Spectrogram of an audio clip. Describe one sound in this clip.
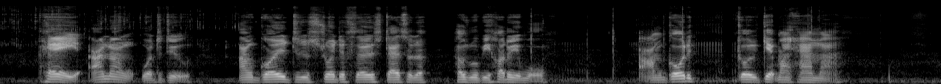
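A man speaks in an exaggerated, animated cartoon voice through a small speaker.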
